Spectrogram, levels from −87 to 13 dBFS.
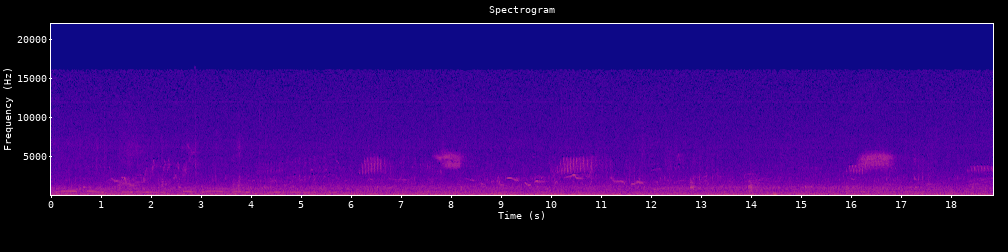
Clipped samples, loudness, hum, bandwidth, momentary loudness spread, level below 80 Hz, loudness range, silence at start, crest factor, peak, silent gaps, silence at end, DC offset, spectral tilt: under 0.1%; -44 LUFS; none; 16.5 kHz; 4 LU; -54 dBFS; 2 LU; 0 s; 16 dB; -28 dBFS; none; 0 s; under 0.1%; -5 dB/octave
